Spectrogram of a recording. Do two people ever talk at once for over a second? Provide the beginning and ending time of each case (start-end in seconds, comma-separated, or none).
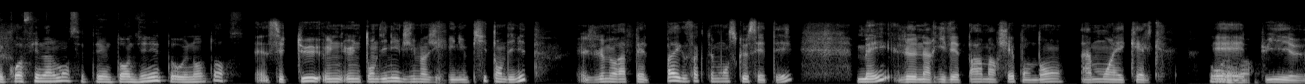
none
